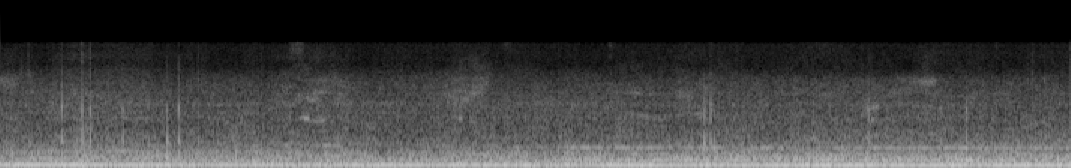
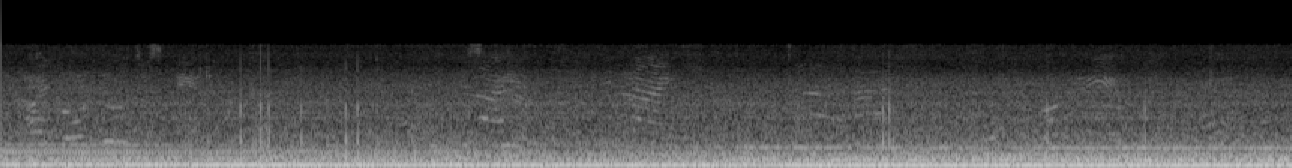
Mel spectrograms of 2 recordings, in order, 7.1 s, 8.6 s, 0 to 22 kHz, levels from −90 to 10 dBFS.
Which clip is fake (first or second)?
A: first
